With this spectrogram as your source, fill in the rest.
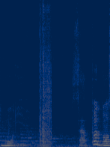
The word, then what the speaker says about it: mui: Vous lisez Mui, mais en hawaïen, ça se prononce Mui.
